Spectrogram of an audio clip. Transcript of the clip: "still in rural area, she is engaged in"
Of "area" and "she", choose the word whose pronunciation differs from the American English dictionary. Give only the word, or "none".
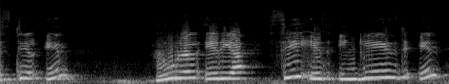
she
